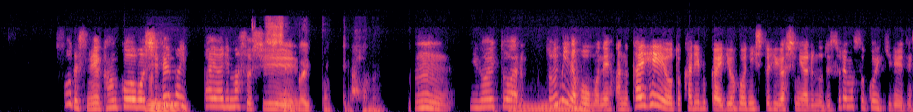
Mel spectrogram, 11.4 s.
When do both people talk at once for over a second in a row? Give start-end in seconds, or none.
6.2-7.4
